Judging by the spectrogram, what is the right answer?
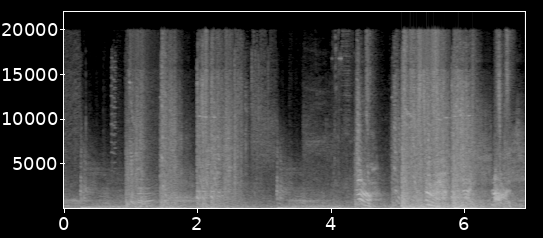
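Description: Gunfire in Mass Effect 2, loud bursts of rapid shots in repeated volleys with short gaps, mixed with mechanical clatter and occasional heavier impacts.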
